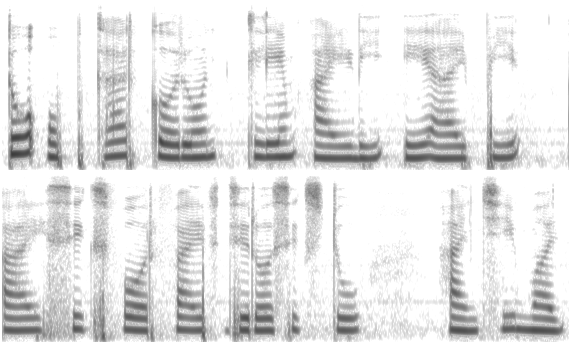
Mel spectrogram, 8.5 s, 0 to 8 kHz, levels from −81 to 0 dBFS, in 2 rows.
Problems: background sounds at intervals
